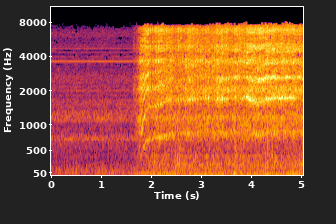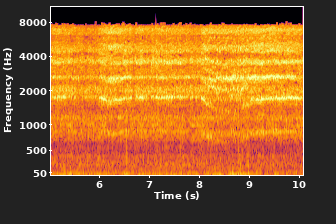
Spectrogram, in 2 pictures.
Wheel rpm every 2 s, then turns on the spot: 20, 200, 230, 230, 220.
none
